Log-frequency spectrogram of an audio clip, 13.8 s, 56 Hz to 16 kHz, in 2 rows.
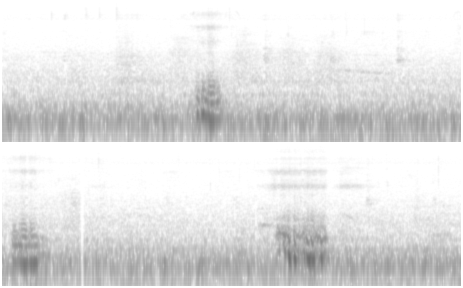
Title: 7/24/20 - Min pin snoring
